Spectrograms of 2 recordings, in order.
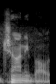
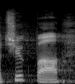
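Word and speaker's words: Tchoukball: to us if you if you would what chny ball is yes so chuk ball and I want to talk about because you're mispronouncing Johnny just like c h o t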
